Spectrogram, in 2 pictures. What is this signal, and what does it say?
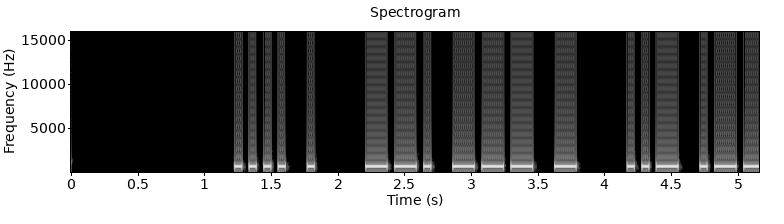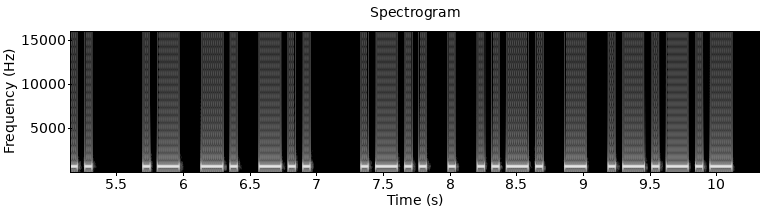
Morse code, heard as a keyed tone, about 22 wpm, 700 Hz. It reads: HE GOT UP AND LEFT.
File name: practice / 22wpm / Sentences with 2-Word Phrases - 22wpm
